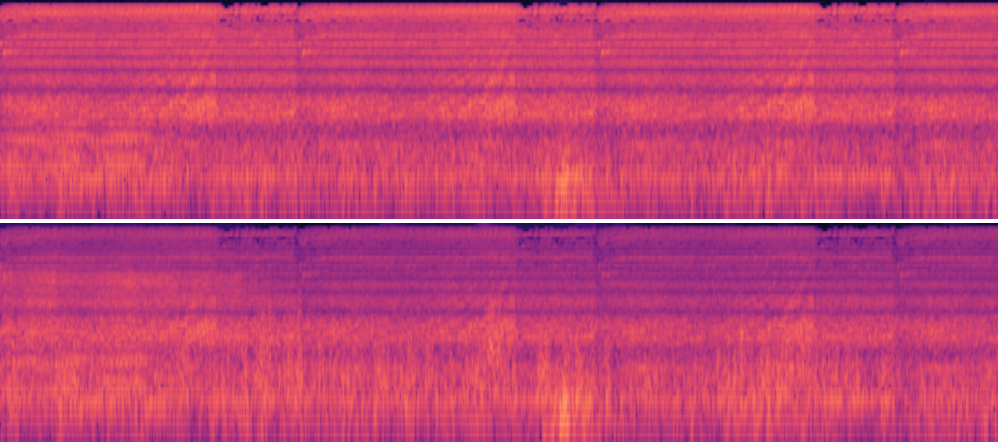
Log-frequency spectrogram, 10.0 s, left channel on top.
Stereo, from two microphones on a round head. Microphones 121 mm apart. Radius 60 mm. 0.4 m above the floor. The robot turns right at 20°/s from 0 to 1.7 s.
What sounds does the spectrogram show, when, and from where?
0.0 s a drone: 60° left; by 10.0 s 95° left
